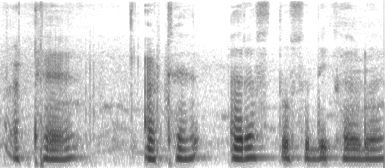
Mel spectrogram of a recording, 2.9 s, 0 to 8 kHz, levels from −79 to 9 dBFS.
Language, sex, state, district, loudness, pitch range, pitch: Rajasthani, female, Rajasthan, Churu, -20 LUFS, 165-190 Hz, 175 Hz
